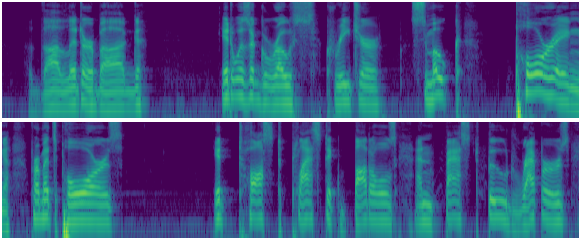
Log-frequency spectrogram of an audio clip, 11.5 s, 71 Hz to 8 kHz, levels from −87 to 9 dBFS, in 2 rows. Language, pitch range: English, 110-160 Hz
